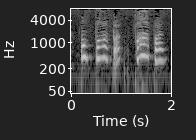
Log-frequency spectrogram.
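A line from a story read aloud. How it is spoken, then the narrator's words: Sobbing. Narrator (Russian): всхлипывала она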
